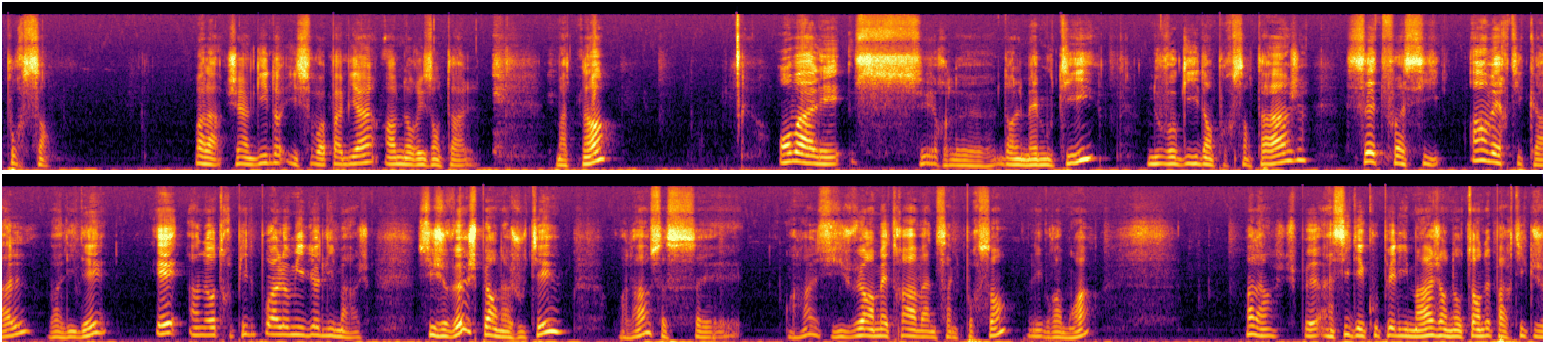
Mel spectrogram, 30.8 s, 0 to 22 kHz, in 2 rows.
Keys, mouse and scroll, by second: 1.4 click, 6.9 click, 12.1 click, 13.6 click, 14.8 click, 15.9 click, 21.1 click, 23.2 click, 24.5 click, 25.6 KP_2, 25.9 KP_5, 26.5 KP_5, 27.3 click.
